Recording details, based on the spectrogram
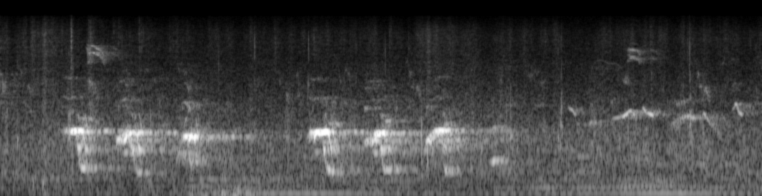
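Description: German Shorthaired Pointer puppies give short, high, squeaky whines in quick bursts of two or three.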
